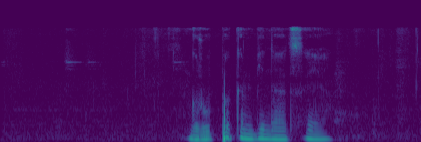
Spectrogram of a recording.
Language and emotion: Russian, neutral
